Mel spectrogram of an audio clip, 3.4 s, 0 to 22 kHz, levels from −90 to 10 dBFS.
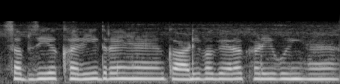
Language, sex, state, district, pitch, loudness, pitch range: Hindi, female, Bihar, Kaimur, 255 Hz, -12 LUFS, 250-260 Hz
